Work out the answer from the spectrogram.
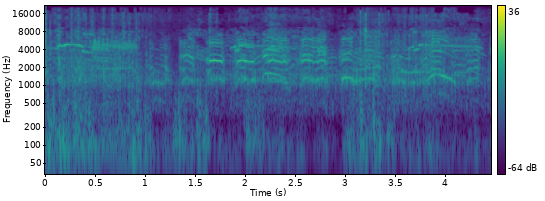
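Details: Gulls at Jebudo, Korea, being fed shrimp snacks: a flock giving overlapping high, arched squawking cries in quick bursts, several birds calling at once with little pause between.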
